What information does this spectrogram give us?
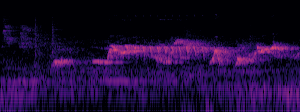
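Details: A white-rumped shama in third molt sings low, mellow fluty phrases that climb in steps and hold, with a warbling, slightly buzzy quality over a humming background.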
